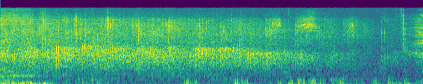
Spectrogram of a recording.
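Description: An audience in a church applauds steadily to welcome a guest speaker, a recent graduate of a master's in leadership at Life Pacific University, a dense wash of many hands clapping at an even level throughout, with no voices standing out.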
